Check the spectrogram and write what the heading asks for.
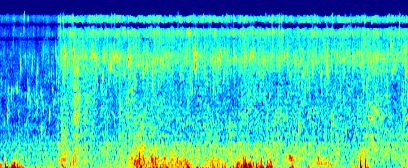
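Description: Water flowing steadily through a narrow roadside snow-melting channel, with a few dull low thumps mixed in.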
